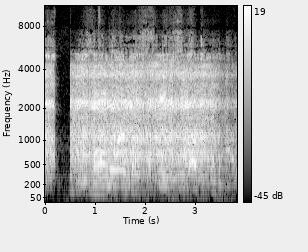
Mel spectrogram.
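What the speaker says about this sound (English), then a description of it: "Sound of Hope is on this frequency, and again China National Radio jamming them" Shortwave broadcast of Sound of Hope on an XHDATA D-109 receiver being jammed by China National Radio, a dense roaring wash of music-like noise and garbled audio after a brief cut, loud and continuous.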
